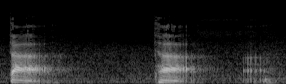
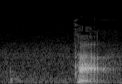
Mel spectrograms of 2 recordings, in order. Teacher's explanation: lidah bertemu belakang gigi atas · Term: huruf ta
